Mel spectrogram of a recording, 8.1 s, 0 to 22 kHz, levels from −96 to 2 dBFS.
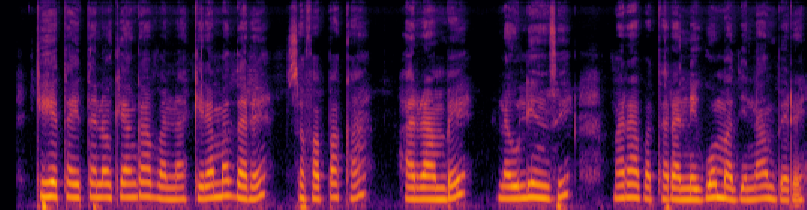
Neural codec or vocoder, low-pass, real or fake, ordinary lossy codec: none; none; real; none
